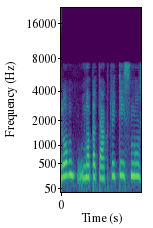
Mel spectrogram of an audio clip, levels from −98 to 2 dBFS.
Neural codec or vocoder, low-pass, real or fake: codec, 16 kHz, 1.1 kbps, Voila-Tokenizer; 7.2 kHz; fake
